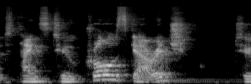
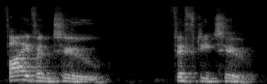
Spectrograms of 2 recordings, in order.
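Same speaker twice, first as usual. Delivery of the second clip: bingo caller; 3 semitones higher than usual. Acted. Bingo number calling.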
